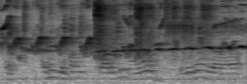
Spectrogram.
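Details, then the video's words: Pastol white-rumped shama song played to excite other birds: short repeated whistled notes, then a steady sustained whistle with scratchy high chatter and faint lower tones beneath. "Murai batu pastol cepat bunyi gacor emosi"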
